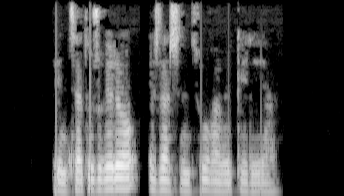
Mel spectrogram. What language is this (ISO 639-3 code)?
eus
